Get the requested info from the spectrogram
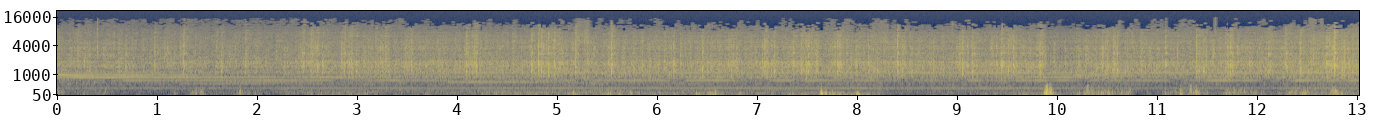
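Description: Outdoor background: a steady hiss with a few held tones that come and go, broken by scattered low thumps, the loudest about ten seconds in.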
